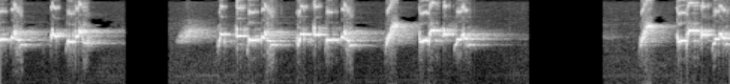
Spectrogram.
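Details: Red-whiskered bulbul in a cage, singing a training song meant for teaching cage birds, in the note-counting style with fast doubled notes. Quick chirpy whistled phrases, some slurring upward, run in three bursts broken by short silences.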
